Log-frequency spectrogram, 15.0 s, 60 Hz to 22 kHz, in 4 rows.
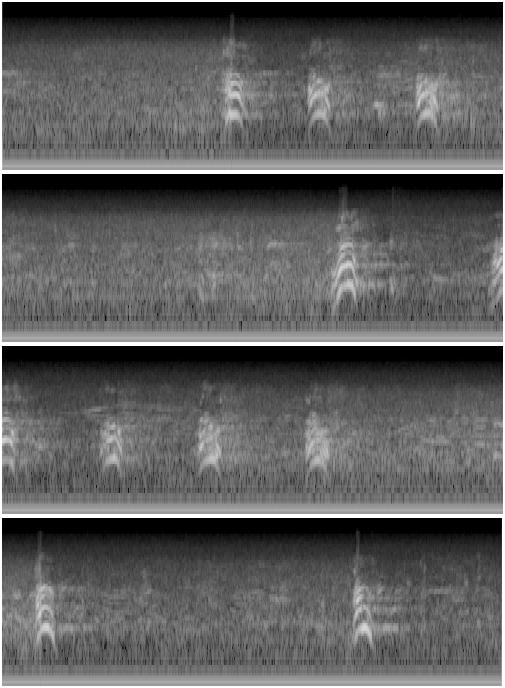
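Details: At the 1994 ADRK Körung, a Rottweiler breed survey, a dog gives a long irregular series of short, sharp barks, some in quick pairs and triplets, against a low hum and background voices.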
